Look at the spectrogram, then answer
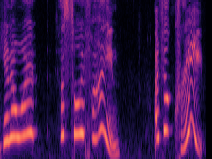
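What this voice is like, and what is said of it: Unusually high-pitched voice. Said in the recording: “My voice is so high-pitched.”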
